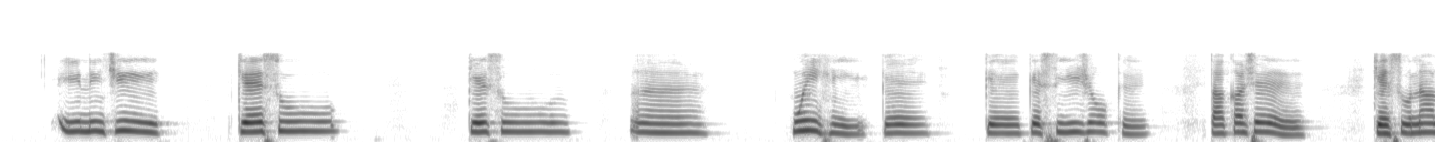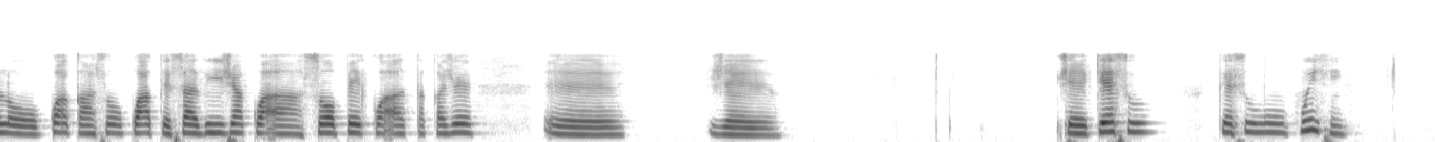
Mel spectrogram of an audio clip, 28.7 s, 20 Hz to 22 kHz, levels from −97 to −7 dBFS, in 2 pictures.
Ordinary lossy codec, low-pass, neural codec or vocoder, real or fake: AAC, 32 kbps; 5.4 kHz; codec, 44.1 kHz, 7.8 kbps, Pupu-Codec; fake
